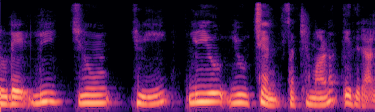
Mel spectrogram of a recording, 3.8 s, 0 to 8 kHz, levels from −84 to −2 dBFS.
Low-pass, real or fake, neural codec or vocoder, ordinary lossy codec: 7.2 kHz; fake; codec, 44.1 kHz, 7.8 kbps, Pupu-Codec; none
